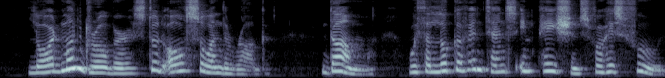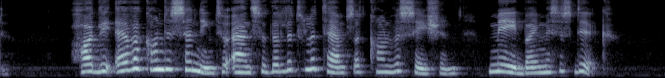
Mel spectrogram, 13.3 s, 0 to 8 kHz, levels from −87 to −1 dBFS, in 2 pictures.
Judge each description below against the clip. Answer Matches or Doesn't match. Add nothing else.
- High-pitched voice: Matches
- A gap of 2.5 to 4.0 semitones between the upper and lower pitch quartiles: Doesn't match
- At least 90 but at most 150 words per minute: Matches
